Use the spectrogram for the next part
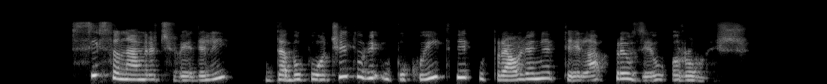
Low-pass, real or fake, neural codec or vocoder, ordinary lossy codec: none; fake; codec, 16 kHz, 2 kbps, FunCodec, trained on Chinese and English, 25 frames a second; none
